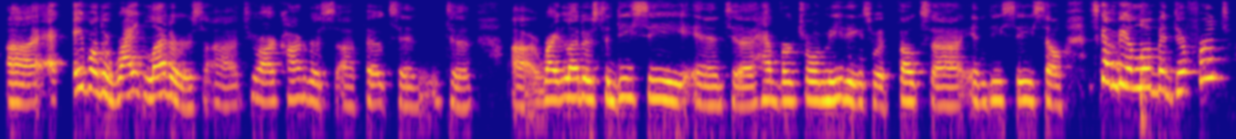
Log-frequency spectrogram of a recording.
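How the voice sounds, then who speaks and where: Woman, American accent, mid-pitched voice, earnest interview guest, emphatic, repeats key phrases. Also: lively intonation, moderate pace. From United States, Ohio. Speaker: guest, family physician and medical association president-elect. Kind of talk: earnest conversational interview answers.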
